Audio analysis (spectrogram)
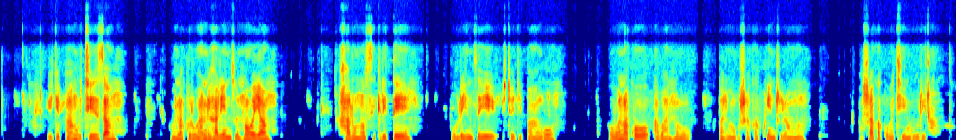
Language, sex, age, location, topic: Kinyarwanda, female, 50+, Kigali, government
